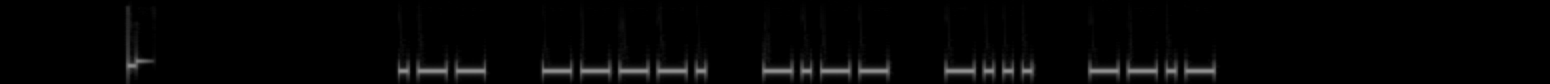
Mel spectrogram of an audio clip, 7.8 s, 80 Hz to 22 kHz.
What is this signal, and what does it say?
Morse code, heard as a keyed tone, about 25 wpm, spaced as for 18 wpm, 700 Hz. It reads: W9YBQ
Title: USA Call Signs - 5 Characters - 2x Character Spacing - 25wpm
